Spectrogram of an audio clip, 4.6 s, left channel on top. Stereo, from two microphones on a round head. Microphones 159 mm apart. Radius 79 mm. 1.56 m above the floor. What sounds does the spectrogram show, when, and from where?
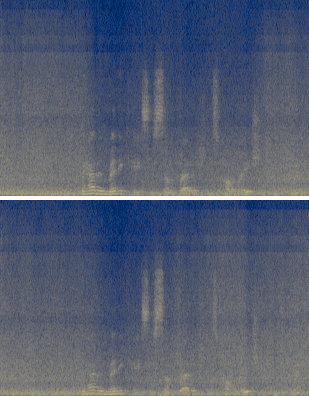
1.2 s a woman speaking: 55° left (ahead or behind), 0.6 m; by 4.5 s 45° right (ahead or behind), 2.5 m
